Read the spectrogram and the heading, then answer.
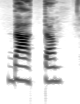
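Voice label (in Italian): "data", lingua sarda, female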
